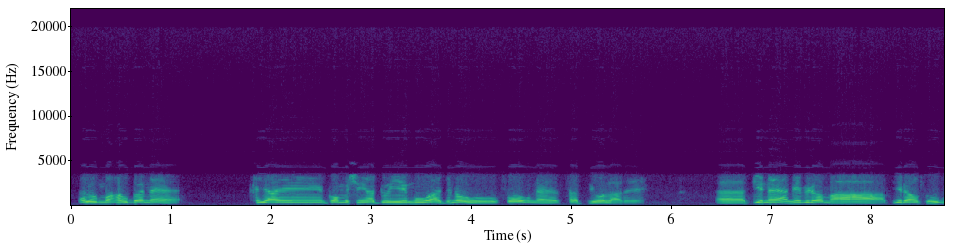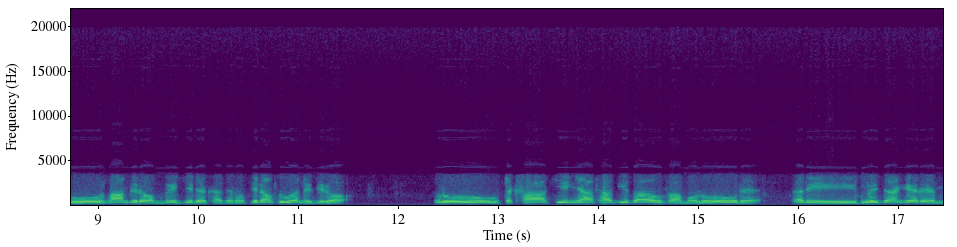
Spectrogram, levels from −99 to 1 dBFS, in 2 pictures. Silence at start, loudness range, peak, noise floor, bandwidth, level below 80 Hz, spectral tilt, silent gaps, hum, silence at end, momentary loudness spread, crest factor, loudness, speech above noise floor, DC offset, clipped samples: 0.1 s; 3 LU; -14 dBFS; -78 dBFS; 4.4 kHz; -84 dBFS; -7.5 dB/octave; none; none; 0 s; 6 LU; 16 dB; -30 LUFS; 48 dB; under 0.1%; under 0.1%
